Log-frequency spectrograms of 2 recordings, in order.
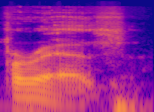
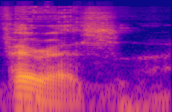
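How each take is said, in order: First: The stress is on the second syllable. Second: The stress is on the first syllable. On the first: The speaker calls it wrong. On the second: The speaker calls it right. "the emphasis is on the first syllable"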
